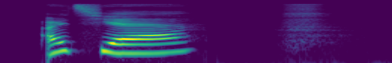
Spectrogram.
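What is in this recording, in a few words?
"er2 qie3", Chinese; HSK; HSK3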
